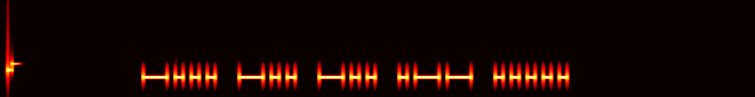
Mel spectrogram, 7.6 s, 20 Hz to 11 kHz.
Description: Morse code, heard as a keyed tone, about 16 wpm, 700 Hz. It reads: BDDW5
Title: Five Challenging Letter-Number Combinations 15wpm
